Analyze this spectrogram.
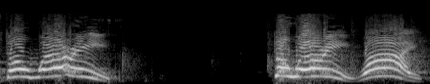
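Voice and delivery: a pastor building to a peak; full-force preaching. Acted. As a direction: drive it home to the congregation. Preaching call and response.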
